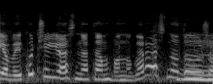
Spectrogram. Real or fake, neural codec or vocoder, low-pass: real; none; 14.4 kHz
